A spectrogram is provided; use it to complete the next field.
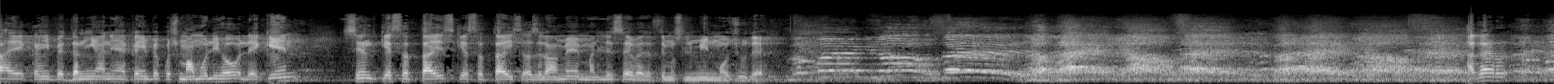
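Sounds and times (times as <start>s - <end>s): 
speech: 0.0s - 9.0s, 14.7s - 15.2s
crowd chanting a religious slogan at a Majlis Wahdat-e-Muslimeen rally in Sindh: 8.0s - 15.5s.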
